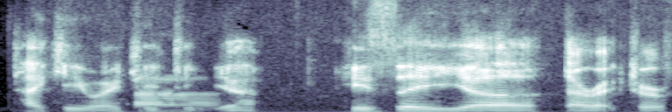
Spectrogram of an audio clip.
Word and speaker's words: Taika Waititi: How do you pronounce the guy's name? Taika Waititi. Taiki Waititi.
